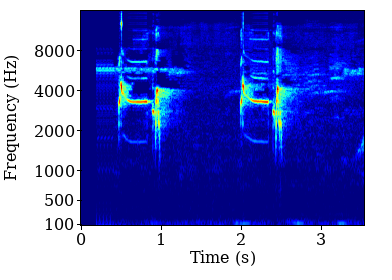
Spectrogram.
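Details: Ashy tailorbird call used as a lure: two pairs of sharp, bright chirps, each note a clipped high tone with a short steady whistle, the pairs about one and a half seconds apart over a faint low hum.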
